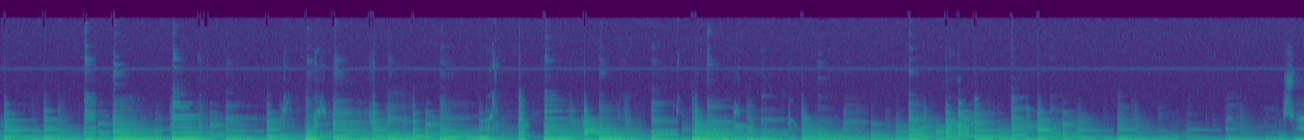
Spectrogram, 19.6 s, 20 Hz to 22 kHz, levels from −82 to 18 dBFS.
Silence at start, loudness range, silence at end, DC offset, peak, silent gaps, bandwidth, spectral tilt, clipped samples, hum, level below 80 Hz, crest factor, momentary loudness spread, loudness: 0 s; 3 LU; 0 s; under 0.1%; -2 dBFS; none; 20 kHz; -6 dB/octave; under 0.1%; 50 Hz at -45 dBFS; -42 dBFS; 18 dB; 8 LU; -21 LUFS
